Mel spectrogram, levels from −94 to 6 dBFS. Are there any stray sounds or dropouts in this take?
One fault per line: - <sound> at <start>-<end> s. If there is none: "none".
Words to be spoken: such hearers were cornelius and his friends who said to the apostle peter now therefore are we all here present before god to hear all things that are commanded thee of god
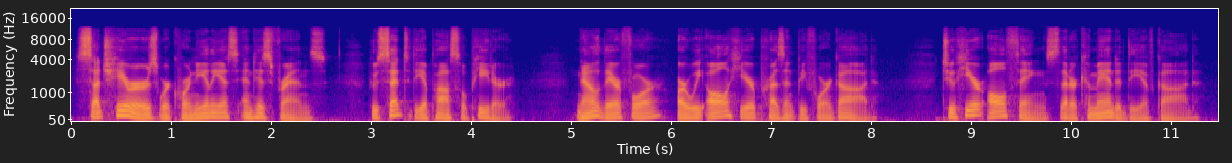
none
